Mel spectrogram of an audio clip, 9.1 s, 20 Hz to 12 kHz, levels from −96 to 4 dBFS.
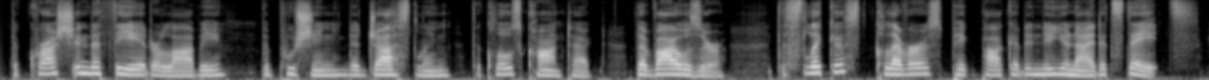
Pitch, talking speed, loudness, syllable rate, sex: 185 Hz, 140 wpm, -20 LUFS, 4.9 syllables/s, female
